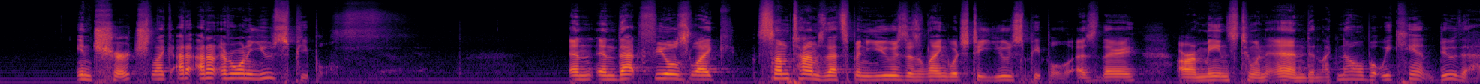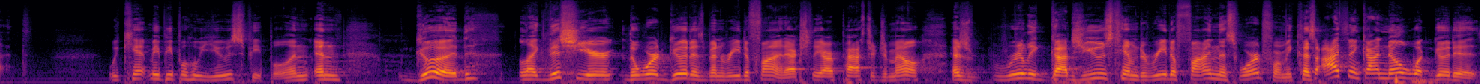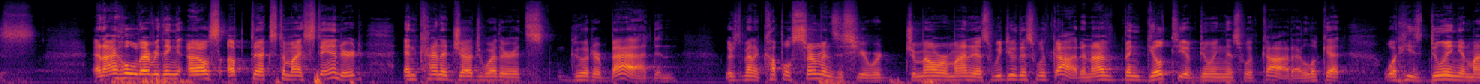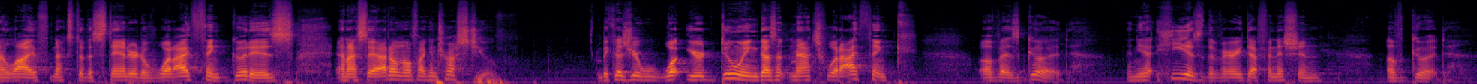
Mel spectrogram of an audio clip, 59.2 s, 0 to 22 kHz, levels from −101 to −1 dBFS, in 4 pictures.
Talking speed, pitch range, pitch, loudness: 185 wpm, 120-160 Hz, 140 Hz, -36 LUFS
